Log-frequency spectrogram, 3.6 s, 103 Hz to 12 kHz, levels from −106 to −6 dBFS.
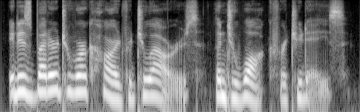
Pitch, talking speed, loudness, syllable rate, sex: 205 Hz, 250 wpm, -17 LUFS, 5.1 syllables/s, female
